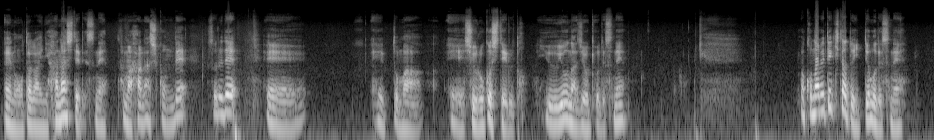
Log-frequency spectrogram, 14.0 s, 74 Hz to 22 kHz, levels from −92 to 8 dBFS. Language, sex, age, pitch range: Japanese, male, 40-59, 115-160 Hz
